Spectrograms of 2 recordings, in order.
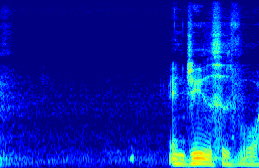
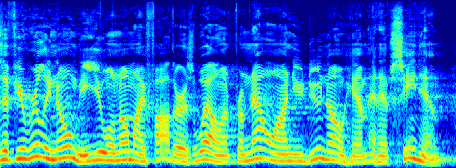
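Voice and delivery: higher and louder, reading Jesus's words; lifted scripture reading; raised reading voice; 7 semitones higher, 6 dB louder than usual. Acted. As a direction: proclaim it to the room. Preacher reading Jesus's words aloud.

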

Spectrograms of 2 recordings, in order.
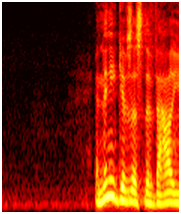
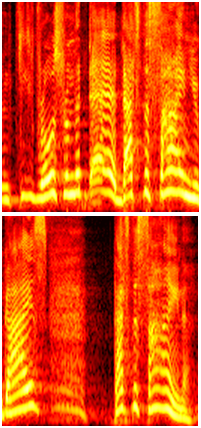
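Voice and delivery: much higher, louder, slowing on the climax; triumphant proclamation; 10 semitones higher, 6 dB louder, slower than usual. Real, not acted. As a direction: proclaim the resurrection like the big reveal.

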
